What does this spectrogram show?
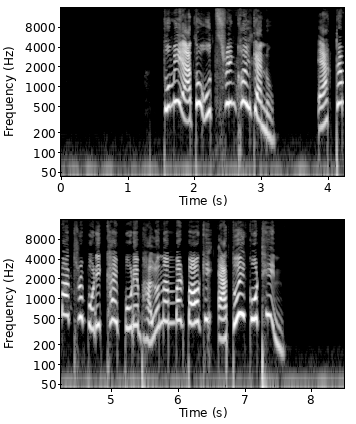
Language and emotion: Bengali, angry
